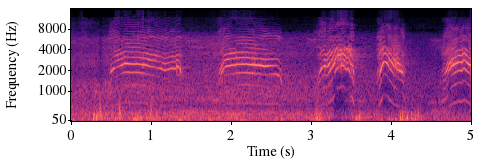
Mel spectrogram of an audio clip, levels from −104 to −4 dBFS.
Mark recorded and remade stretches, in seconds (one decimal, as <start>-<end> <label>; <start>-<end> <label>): 0.0-5.0 recorded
